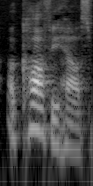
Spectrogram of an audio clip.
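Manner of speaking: put-on mother firmly correcting the girl; firm correction. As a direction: set her straight with dignity.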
